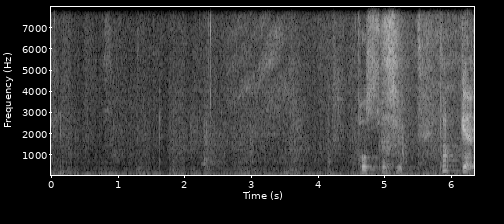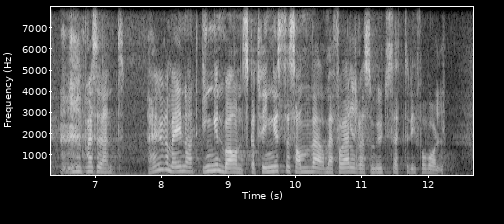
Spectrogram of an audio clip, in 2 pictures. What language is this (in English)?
Norwegian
